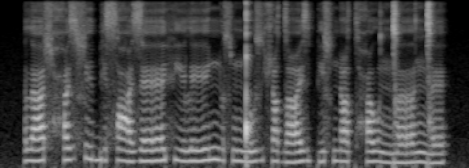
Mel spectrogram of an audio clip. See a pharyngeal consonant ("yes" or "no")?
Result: yes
